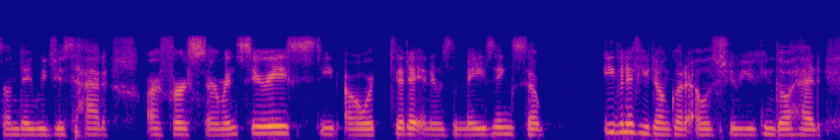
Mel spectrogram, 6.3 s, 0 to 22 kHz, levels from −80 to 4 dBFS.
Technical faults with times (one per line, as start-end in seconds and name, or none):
4.45-4.51 AMR comfort noise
